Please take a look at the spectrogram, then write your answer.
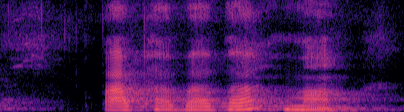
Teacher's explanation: पूरा प वर्ग ही ओष्ठ में आता है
